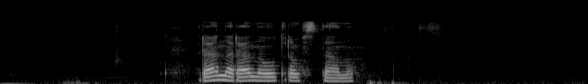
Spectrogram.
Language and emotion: Russian, neutral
